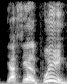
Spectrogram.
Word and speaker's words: Yasiel Puig: Yasiel Puig.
